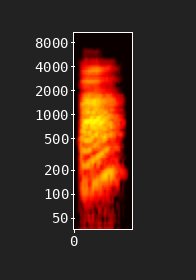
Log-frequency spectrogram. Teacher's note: ada hembusan nafasnya dia tetap ada aliran nafasnya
